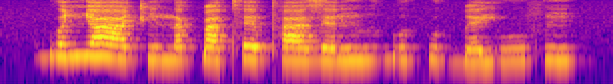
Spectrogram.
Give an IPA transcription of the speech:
ɡʷ a˦ ɲ aː˦˨ t͡ʃ ĩ˨ n a˦ k͡p a˨ tʰ ɛ˦˨ pʰ aː˨ z ɛ˨ ɾ ĩ˦˨ β i˦ ɡʷ i˨˦ kʷ e˨ ɡ͡b ɛ˨ j uː˨˦ f ĩ˦

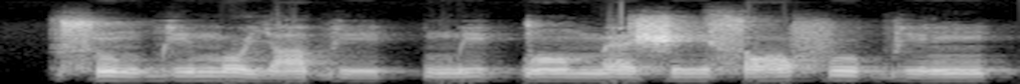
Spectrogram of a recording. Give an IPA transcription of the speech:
s ũ˦ ɡ͡b i˦ m o˦˨ j a˨ b i˨ | m i˨ ɡ͡b ɔ̃˨ m ɛ˨ ʃ i˨ s ɔ˨˦ f u˦˨ b i˨ ɾ ĩ˧

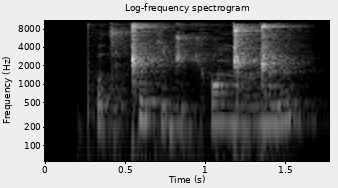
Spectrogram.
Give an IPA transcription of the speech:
pʼ o t̪ ʌ ǁ ʉ t͡s i d͡ʒ i t͡ʃʰ ɔ ŋ͡ǁ ɔ ŋ͡ǁ ʉ

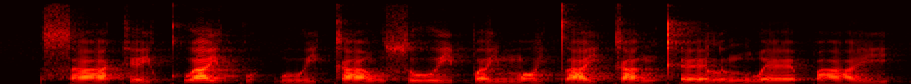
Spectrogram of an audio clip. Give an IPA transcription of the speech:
s aː˨˥ k e˧ j kʷʰ aː˥ j kʷ ɐ˨ k̚ w uː˨˥ j k aː˨˧ w s uː˥ j p ɐ˧ j m ɔː˨˩ j t̪ aː˧ j k aː˨ n kʰ ɛː˨˧ l ʊ˨˥ ŋ w ɛː˨˥ p aː˨˥ j

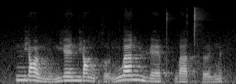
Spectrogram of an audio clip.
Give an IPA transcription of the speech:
n̪ j ɑ˥˩ ʊ̯ m i˩ m j ɛ˥ n̪ j ɑ˥˩ ŋ k ɤ̰˨˩ n̪ w a˥ n m ɥ ɛ˧˥ pʰ w ä˧˥ t̪ʰ ə˧˥ n

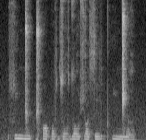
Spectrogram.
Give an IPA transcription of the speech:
ɬ i ŋ͡ǁ o ǁʰ ɒ p ɒ v d͡z u ʁ d o ʁ ɕ ɒ ɐ̯ s e v pʰ i ŋ͡ǁ e ʁ

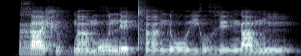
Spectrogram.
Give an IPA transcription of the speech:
ɣ a˦ ʃ ʊ˦ ɡ͡b ã˨ m oː˦ n e˨ tʰ ã˨ n oː˨ j ʊ˨˦ ɣ e˨ ŋ a˦ m ĩ˦˨

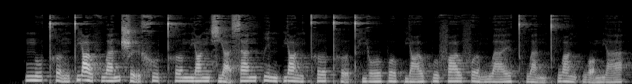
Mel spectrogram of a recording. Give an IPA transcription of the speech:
n̪ u˧˥ t̪ʰ ɤ̰˨˩ ŋ t̪ j ɑ˥˩ ʊ̯ f w a˧˥ n ʂ ɻ̩˨˩ x u˥˩ t̪ʰ ɤ˥ n̪ j ɑ˥ ŋ ɕ j ä̰˨˩ s a˥ n p i˥˧ n p j ɑ˥˩ ŋ t̪ʰ ɤ˥ t̪ʰ ɤ̰˨˩ t̪ʰ j o˧˥ ʊ̯ p o˧ ʊ̯ p j ɑ˧˥ ʊ̯ p u˥˩ f ɑ˥ ʊ̯ f ɤ˥˩ n̪ w a˧˥ ɪ̯ t̪ʰ w a̰˨˩ n t̪ʰ w ɑ˥˩ ŋ p w ɔ̰˨˩ n̪ j ä˧˥

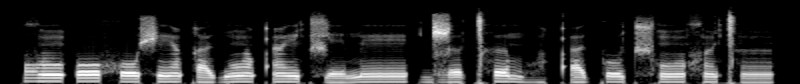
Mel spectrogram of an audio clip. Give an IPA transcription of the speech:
ʁ õ˥ ʔ o˥ x o˥ ʃ ẽ˥ q ɨ˩ ɡ õ˥ qʼ ẽ˥ t͡ɕ e˩ m ẽ˥ | ɖ͡ʐ ə˩ ǀʰ ə˥ m o̤˩ qʼ ɨ˩ k ʊ˥ t͡ɕʰ õ˥ χ ə̃˥ ǀʰ ə̃˩

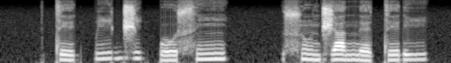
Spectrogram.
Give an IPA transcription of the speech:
t e˧ k͡p i˦ d͡ʒ i˦˨ k͡p o˧ s ĩ˦ | s ũ˧ d͡ʒ a˧ n ɛ˨ t e˧ ɾ i˦

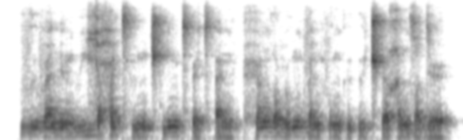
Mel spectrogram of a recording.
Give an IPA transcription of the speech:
v ɯ β a n œ ŋ β i ɣ i ħ i t͡sʼ ɯ ŋ t͡ʃʼ i n t͡sʼ œ t͡sʼ a ŋ | h œ ŋ ðˤ œ β u ŋ v a n f o ŋ ʔ ɯ ʔ ɯ t͡ʃʼ œ χ i n zˤ ɯ d œ

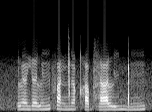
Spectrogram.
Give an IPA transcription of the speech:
l ɛ̃ j ɛ l ĩ f a ŋ͡ǀ ĩ qʰ ə b z a l i ŋ͡ǃ ĩ

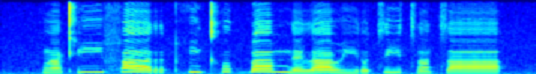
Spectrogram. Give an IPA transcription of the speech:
kʷ ã˨ kʼ iː˦ f aː˦˨ r pʰ ĩ˦˨ kʰ o˦ ɡ͡b aː˦ m n ɛ˨ l aː˦ β iː˨ ɾ ʊ˦ t͡s iː˦ t͡s ã˨ t͡s aː˦

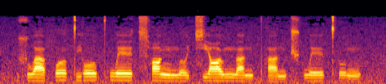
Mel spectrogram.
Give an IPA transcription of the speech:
ʂ w ä˨˩ f ɤ˥˩ t̪ j o˥ ʊ̯ pʰ w e˥ ɪ̯ t͡sʰ ɑ˥˩ ŋ n̪ ɤ˧˥ t͡ɕ j ɑ˥ ʊ̯ n̪ a˧˥ n pʰ a˨˩ n ʈ͡ʂʰ w e˥ ɪ̯ t̪ʰ ʊ˥˩ ŋ

